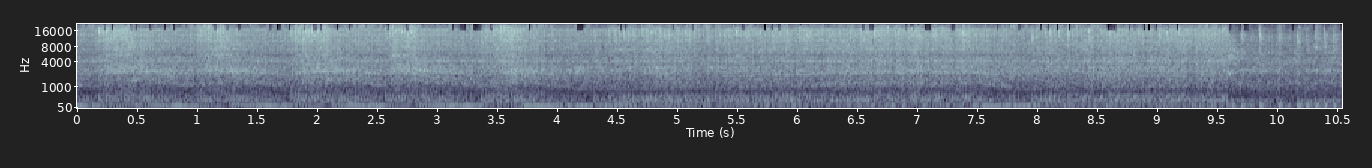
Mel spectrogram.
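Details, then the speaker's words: Freshly rebuilt 2003 Yamaha TTR125 single-cylinder dirt bike, first start after repairing an engine knock, fresh 10W40 wet-clutch oil: a steady idle putter with light throttle blips and no knock or rattle. It likely just needs breaking in. "She's idling pretty good. I think it just needs to be broken in a little bit. Sounds pretty good."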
